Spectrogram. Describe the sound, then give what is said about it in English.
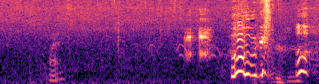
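A small frog croaks a few times in short, raspy bursts, faint at first and louder toward the end, with no voices present. “Ivy's hand, and places a small frog in it”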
